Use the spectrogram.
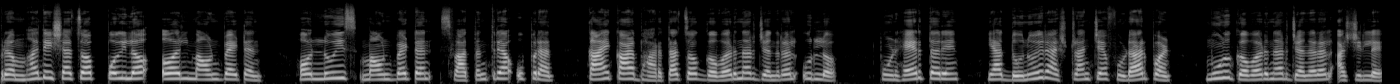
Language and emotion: Goan Konkani, neutral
